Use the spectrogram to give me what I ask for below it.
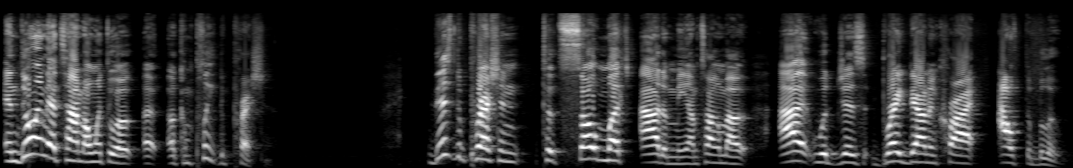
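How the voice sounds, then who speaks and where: A young man, a motivational speaker, telling a personal story with animated delivery and acted-out voices. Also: sits high, moderate pace.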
